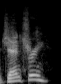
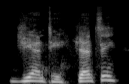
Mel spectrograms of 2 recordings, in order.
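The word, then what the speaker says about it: Jeanty: Gentry? Genty.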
